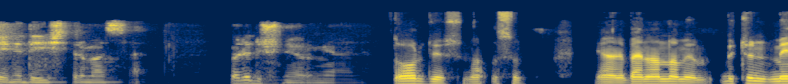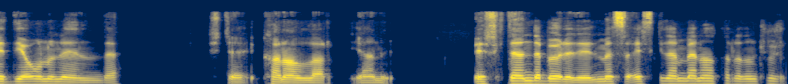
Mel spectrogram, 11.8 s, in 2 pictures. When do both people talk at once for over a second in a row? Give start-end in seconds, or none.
none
